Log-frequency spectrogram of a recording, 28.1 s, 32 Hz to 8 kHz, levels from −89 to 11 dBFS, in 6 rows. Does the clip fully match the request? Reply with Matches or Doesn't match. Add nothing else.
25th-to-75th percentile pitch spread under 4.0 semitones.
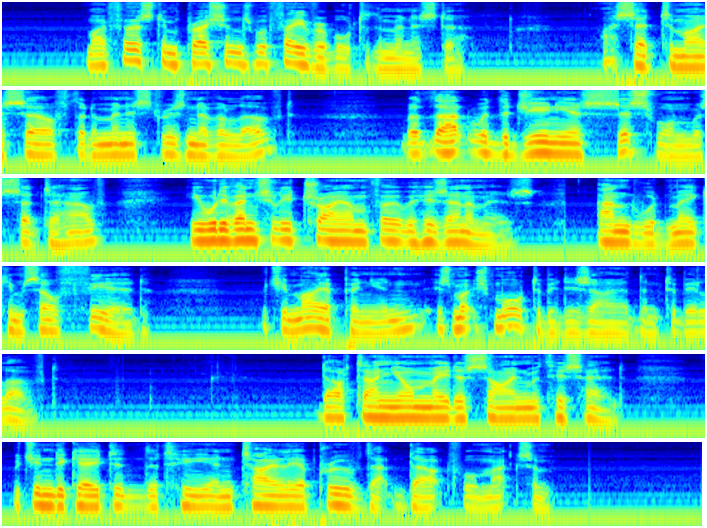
Matches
